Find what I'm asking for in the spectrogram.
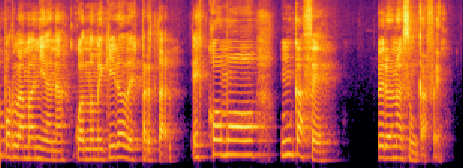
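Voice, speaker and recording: A woman with a Buenos Aires accent, fairly slow and fairly high-pitched, with lively intonation and audible room echo. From Argentina, Buenos Aires. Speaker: Spanish teacher. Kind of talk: language lesson monologue. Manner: clear.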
